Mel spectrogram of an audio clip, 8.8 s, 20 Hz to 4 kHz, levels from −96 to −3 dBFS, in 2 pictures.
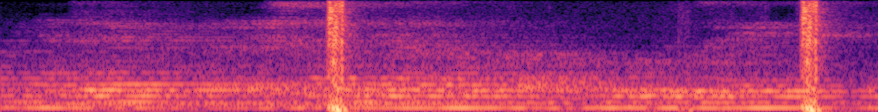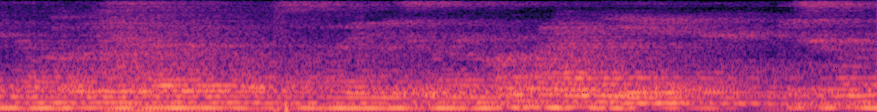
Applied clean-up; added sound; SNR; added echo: none; Tearing; -1 dB; reverberation time 2.2 s.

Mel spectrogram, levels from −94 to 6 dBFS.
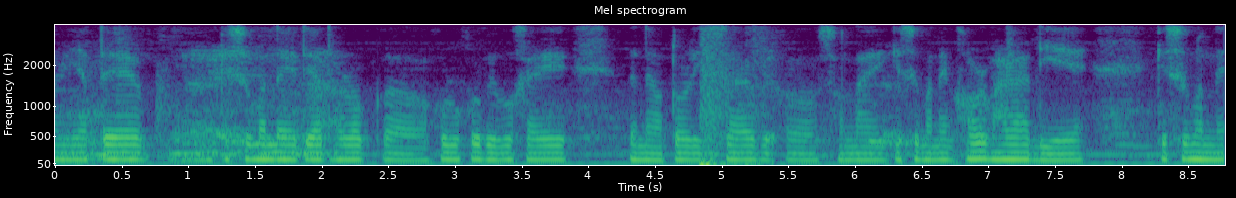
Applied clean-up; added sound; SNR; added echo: none; none; none; none.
